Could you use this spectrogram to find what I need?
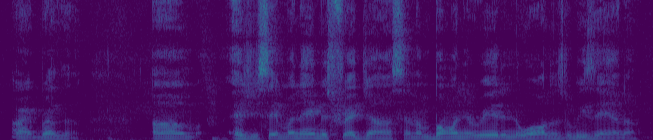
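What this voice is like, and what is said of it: Noticeable regional accent. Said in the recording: “You hear that accent”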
